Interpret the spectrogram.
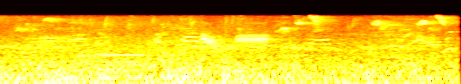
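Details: Warbled banter from golden-crested mynas kept in a Hong Kong Park aviary, Hong Kong: harsh squawks, one buzzy rasping note midway, and scattered sharp whistles and chirps, while Bali mynas nearby spar over corn.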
